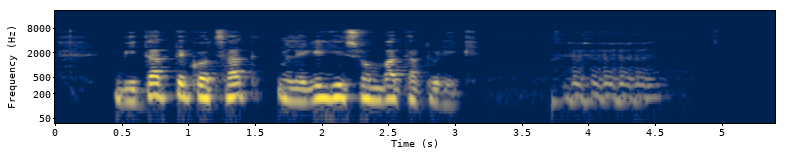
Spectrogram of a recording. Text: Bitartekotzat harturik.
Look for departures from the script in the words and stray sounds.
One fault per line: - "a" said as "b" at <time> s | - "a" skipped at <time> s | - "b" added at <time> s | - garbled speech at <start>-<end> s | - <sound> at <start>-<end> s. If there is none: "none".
- "legegizon bat" added at 1.8 s
- laugh at 3.7-4.7 s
